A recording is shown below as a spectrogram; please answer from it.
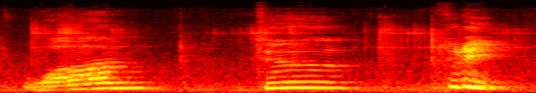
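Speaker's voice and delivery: rising, building count to a loud three; excited countdown. Real, not acted. Demonstrating tops to viewers, counting up to a loud three.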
